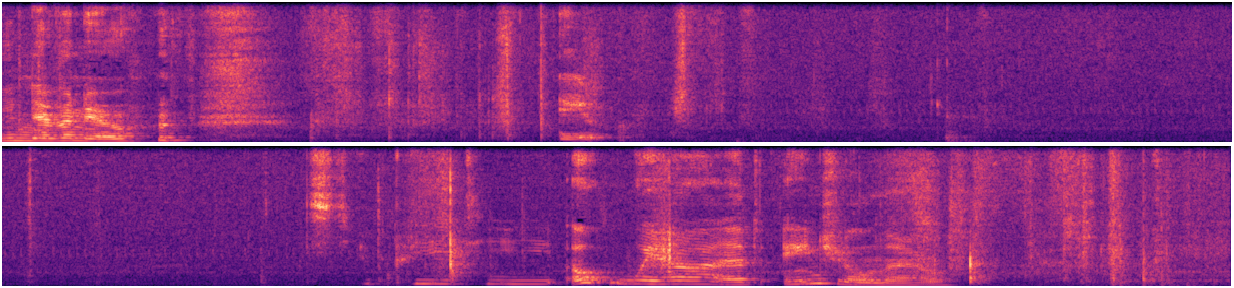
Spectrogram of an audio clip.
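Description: Stiff glossy pages of a book turn with a soft rustle.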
